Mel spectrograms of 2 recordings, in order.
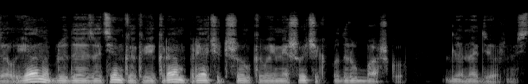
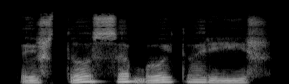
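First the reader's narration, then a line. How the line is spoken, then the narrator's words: Quiet. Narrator (Russian): тихо сказал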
